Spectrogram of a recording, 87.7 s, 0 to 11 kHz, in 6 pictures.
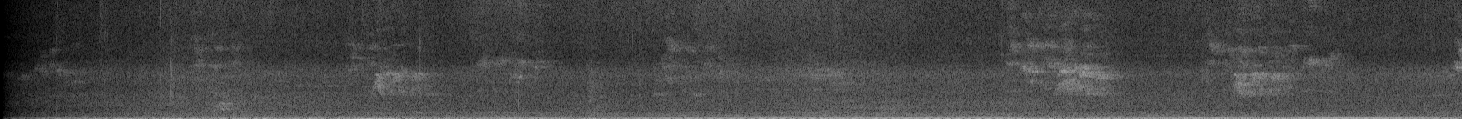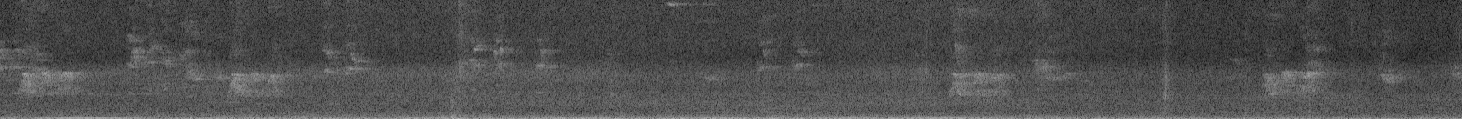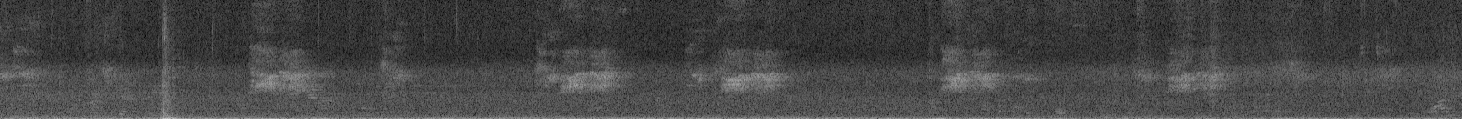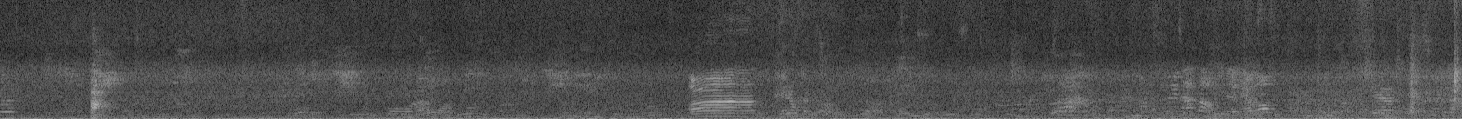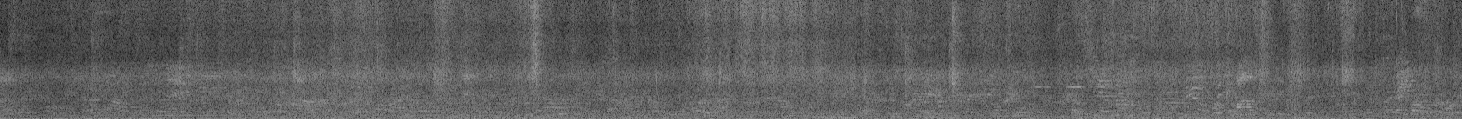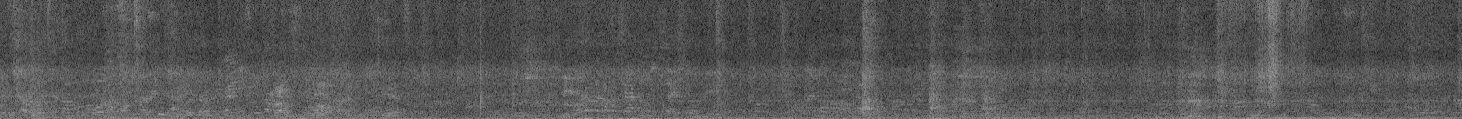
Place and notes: {
  "title": "三德民有零售市場, Bade Dist., Taoyuan City - Walking in a small alley",
  "date": "2017-08-13 11:05:00",
  "description": "Walking in a small alley, traffic sound, Traditional market, sound of birds",
  "latitude": "24.93",
  "longitude": "121.30",
  "altitude": "148",
  "timezone": "Asia/Taipei"
}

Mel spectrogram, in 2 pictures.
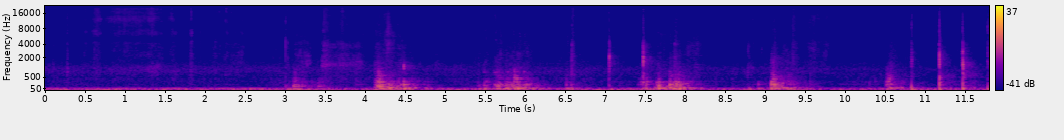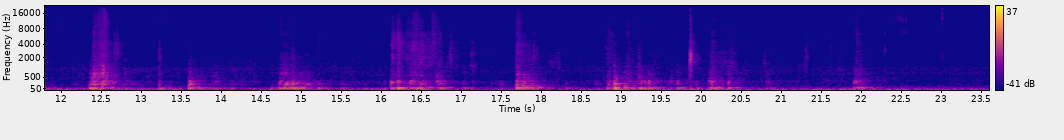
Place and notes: {
  "title": "forest near Bonaforth, Deutschland, tunnel under railway, TunnelWalkNoise - TunnelWalkNoise",
  "date": "2014-06-24 18:20:00",
  "description": "small tunnel under railroad with strange resonance, 35 meters long, 1,5 meter wide, at one end 3 meters high, other end 1.6 meters high. Slowly walking through the tunnel making noise. Recorded with binaural microphones (OKM).",
  "latitude": "51.40",
  "longitude": "9.61",
  "altitude": "147",
  "timezone": "Europe/Berlin"
}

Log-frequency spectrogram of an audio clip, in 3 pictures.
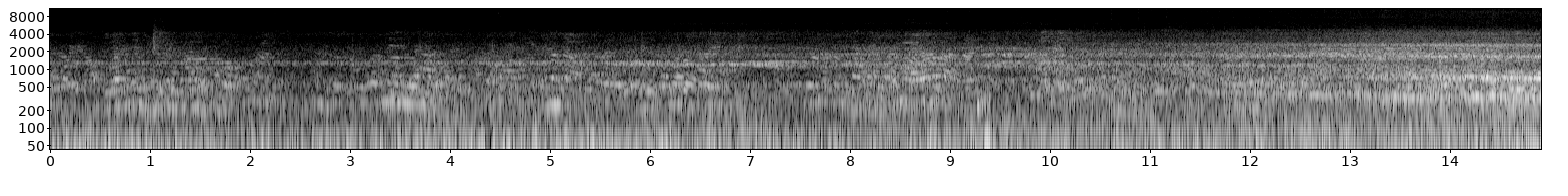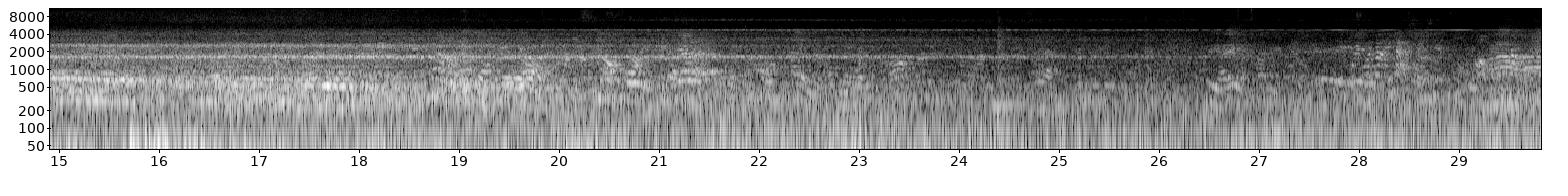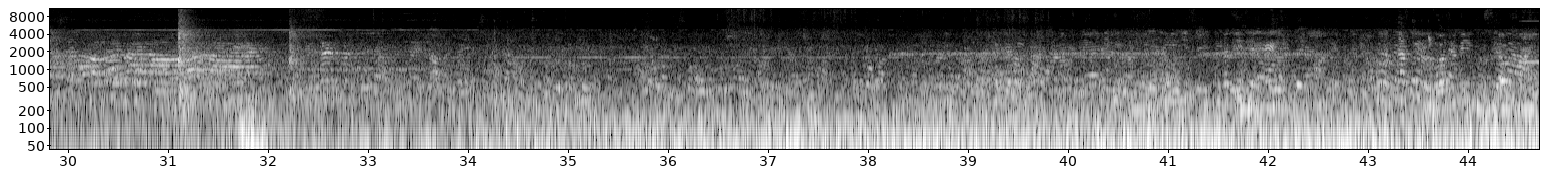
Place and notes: {
  "title": "Guandu Station, Taipei City - In the Station",
  "date": "2014-04-22 15:38:00",
  "description": "In the station platform, Children crying, Sound broadcasting, The distant sound of firecrackers, Train stops\nBinaural recordings, Sony PCM D50 + Soundman OKM II",
  "latitude": "25.13",
  "longitude": "121.47",
  "altitude": "10",
  "timezone": "Asia/Taipei"
}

